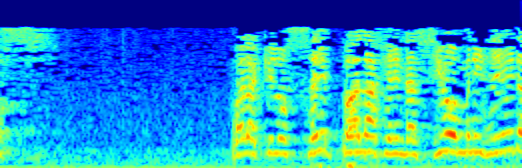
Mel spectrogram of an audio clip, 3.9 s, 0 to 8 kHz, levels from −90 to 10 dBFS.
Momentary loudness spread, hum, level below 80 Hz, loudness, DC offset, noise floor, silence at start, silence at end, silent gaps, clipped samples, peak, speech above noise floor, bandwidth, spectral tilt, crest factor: 15 LU; none; -38 dBFS; -16 LUFS; 0.8%; -45 dBFS; 0 s; 0 s; none; under 0.1%; 0 dBFS; 29 dB; 5 kHz; -9 dB/octave; 18 dB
